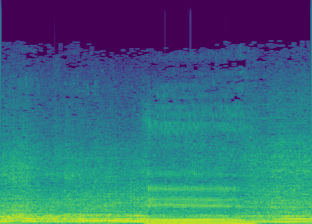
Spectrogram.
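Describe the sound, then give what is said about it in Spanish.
A train passing beside the railway tracks sounds a loud, sustained, harmonic horn that drops sharply in pitch as it goes by, then drops again as it moves away. “¿Era un tren o qué? Simón, estamos acá a un lado de las vías del tren.”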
